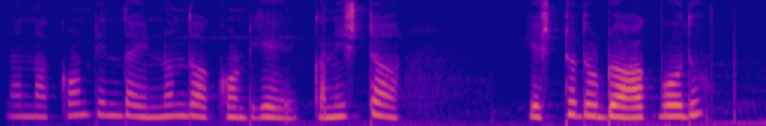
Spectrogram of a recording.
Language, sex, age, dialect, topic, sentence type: Kannada, female, 18-24, Central, banking, question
